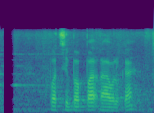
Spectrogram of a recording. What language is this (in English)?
Nepali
